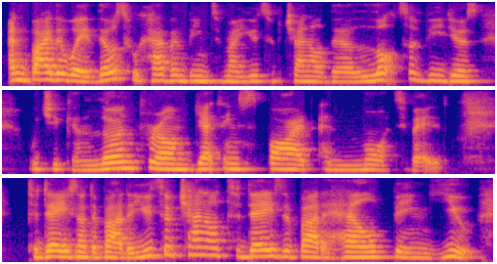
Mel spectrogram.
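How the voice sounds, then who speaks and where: A woman with a Russian accent hosts a live-stream Q&A in a chatty, upbeat way, talking fast and laughing often. Her voice sits in a middle register, and the stream audio is slightly dull. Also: medium pitch, a little mellow. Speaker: live show host, mindset coach.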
